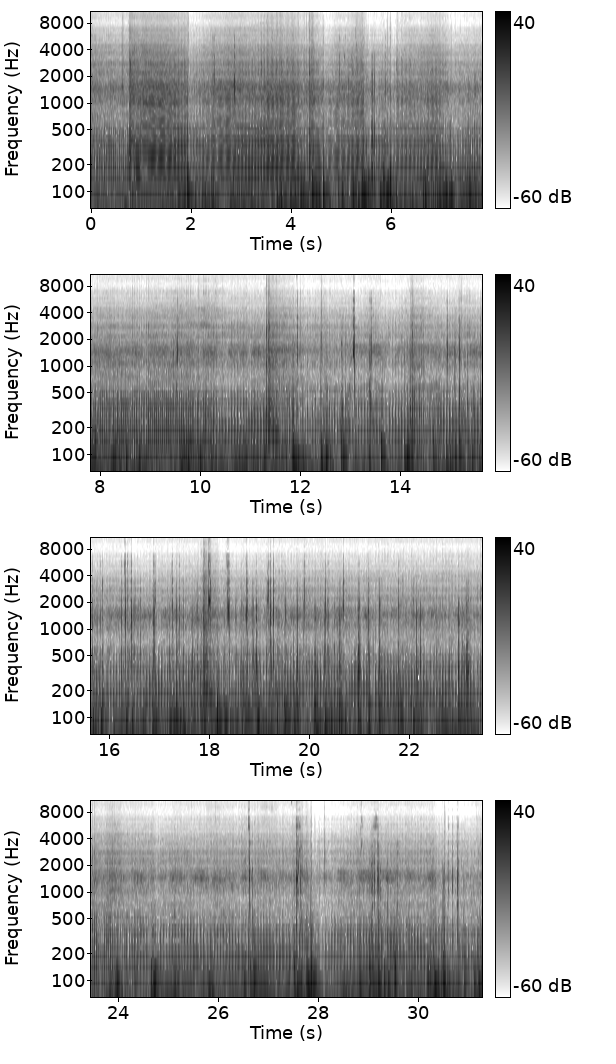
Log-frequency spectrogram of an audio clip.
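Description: Dirt bike engine running over rough rock, its pitch rising and falling with the throttle in the first few seconds. Frequent sharp knocks and clatter come as the bike crosses the rocks.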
